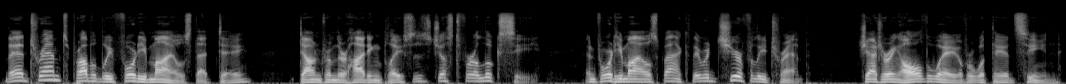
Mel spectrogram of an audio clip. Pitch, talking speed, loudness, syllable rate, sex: 120 Hz, 195 wpm, -19 LUFS, 5.3 syllables/s, male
